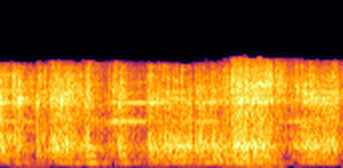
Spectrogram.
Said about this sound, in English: I've got to get out. The door. Slide it open.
